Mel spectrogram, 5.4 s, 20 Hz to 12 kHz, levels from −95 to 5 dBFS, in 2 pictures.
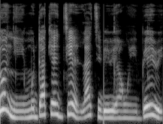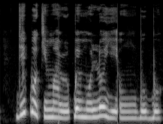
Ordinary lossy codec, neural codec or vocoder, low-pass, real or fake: none; none; 10.8 kHz; real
